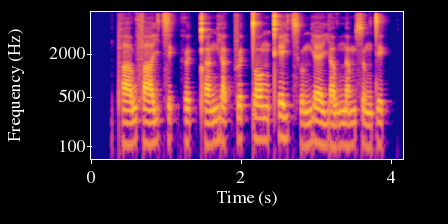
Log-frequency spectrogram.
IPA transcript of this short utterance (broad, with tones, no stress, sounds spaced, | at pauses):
pʰ aː˨˥ w f aː˨˥ j t͡s ɪ˨˥ k̚ h ɵ˨˥ t̚ pʰ ɐ˨˥ ŋ j ɐ˧ k̚ f ɵ˥ t̚ t̪ ɔː˥ ŋ kʰ e˥ j t͡sʰ ʊ˨˥ ŋ j ɛː˧ j ɐ˨˧ w n̪ ɐ˨˥ m s ʊ˨ ŋ t̪ ɪ˧ k̚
